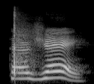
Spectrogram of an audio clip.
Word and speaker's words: Terje: Terje. Is that how you pronounce it? Well, he's Terje. He's Terry. Is it Terry?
